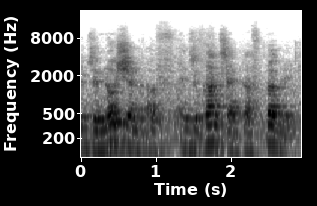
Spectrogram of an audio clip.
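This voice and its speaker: A man with a French accent, fairly high pitch, ordinary pitch variation and fairly slow pace, amid noticeable background noise and audible room echo. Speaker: academic presenter at a workshop. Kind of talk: academic roundtable talk. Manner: halting, many fillers.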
